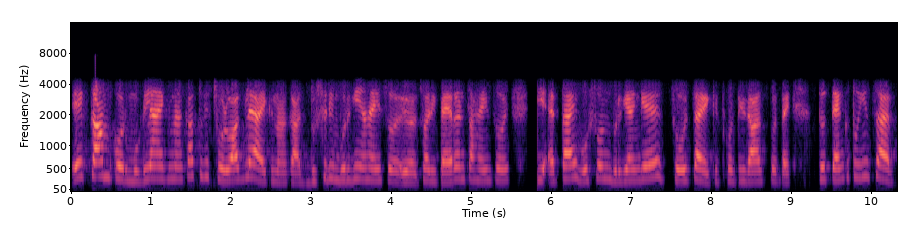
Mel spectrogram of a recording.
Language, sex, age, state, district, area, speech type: Goan Konkani, female, 18-30, Goa, Salcete, rural, conversation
